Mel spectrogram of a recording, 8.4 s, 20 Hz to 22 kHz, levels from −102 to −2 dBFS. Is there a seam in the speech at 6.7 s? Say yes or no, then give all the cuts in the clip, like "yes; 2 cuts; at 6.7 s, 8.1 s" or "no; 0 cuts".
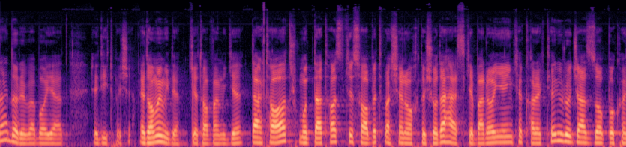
no; 1 cut; at 1.8 s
